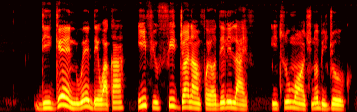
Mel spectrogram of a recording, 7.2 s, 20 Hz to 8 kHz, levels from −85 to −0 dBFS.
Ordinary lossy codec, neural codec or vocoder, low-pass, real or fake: none; none; none; real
